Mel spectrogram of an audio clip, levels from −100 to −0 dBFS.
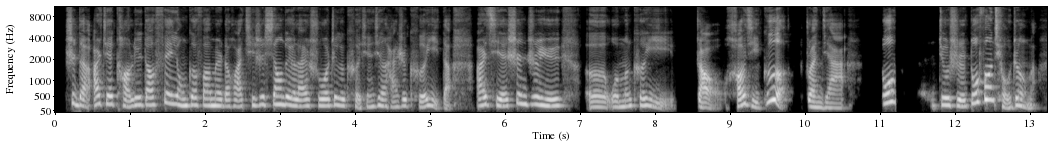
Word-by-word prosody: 是 290 - -3
的。 235 - +1
而 255 +2 0
且 260 0 +2
考 255 -9 -2
虑 230 +4 +1
到 230 0 +1
费 270 +4 -2
用 225 -5 +2
各 235 +1 0
方 220 -1 -1
面 215 - +4
儿 - - -3
的 195 - -3
话， 190 -1 -3
其 195 +3 -6
实 240 +3 -2
相 250 +1 +1
对 240 -3 +3
来 195 0 +1
说， 210 0 +1
这 235 +3 -1
个 210 -2 +1
可 220 - -6
行 180 0 -7
性 200 0 -2
还 170 -3 -8
是 200 +3 -1
可 185 -4 -3
以 205 -2 -2
的。 - - -7 0.3
而 215 +3 +1
且 215 -5 +1
甚 260 +6 -1
至 245 -1 +1
于， 210 0 +3 0.3
呃， 170 -1 -1
我 170 +2 -3
们 185 +4 -2
可 215 0 -1
以 195 -8 -5 0.2
找 - - +1
好 255 - +3
几 190 -11 -4
个 365 - +4
专 170 -4 0
家， 145 -2 -5 1.2
多 210 - -12
就 230 +1 +3
是 205 -4 +2
多 285 +11 +2
方 400 +4 +7
求 - - -3
证 215 -4 0
嘛。 - - -10
215 Hz, 250 characters per minute, -23 LUFS, 195-240 Hz, 1.2 s, 方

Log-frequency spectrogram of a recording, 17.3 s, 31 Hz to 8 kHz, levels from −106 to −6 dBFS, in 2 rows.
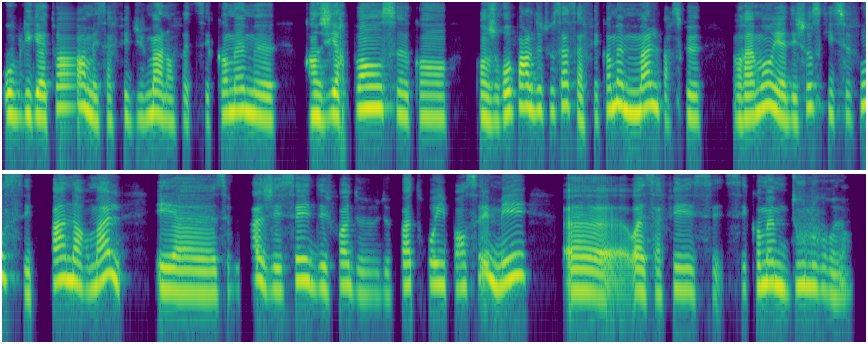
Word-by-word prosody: obligatoire, 200 +6 +2
mais 190 -5 +2
ça 170 0 -10
fait 185 +3 -10
du 175 +2 -11
mal, 195 -2 +1
en 165 - -6
fait. 155 -1 -14
C'est 170 - -15
quand 200 - -2
même, 220 -1 +3
heu, 180 -2 +1 0.3
quand 190 0 +4
j'y 195 +3 +4
repense, 240 +1 +3
heu, 190 -2 0
quand 185 -1 -3 0.3
quand 185 -2 0
je 165 0 -3
reparle 215 +7 +5
de 225 - -1
tout 220 0 -10
ça, 265 +5 -1
ça 180 -8 -5
fait 180 - -15
quand 235 +5 -2
même 260 -4 +6
mal 240 +4 +4
parce - - -13
que 180 -3 -3 0.3
vraiment 185 +10 +3
il 230 - +5
y 190 - +4
a - - +2
des 170 0 -4
choses 250 +8 -4
qui 215 -6 -10
se 195 0 -6
font 265 +9 -3
c'est 250 - -9 0.2
pas 235 +3 +4
normal 230 +4 +3 0.3
et 180 -1 +2
heu, 165 -1 0
c'est 180 - -17
pour 175 - -25
ça - - +2
j'essaie 185 +6 0
des 195 -2 -4
fois 205 +3 -2
de 155 -3 -12
de 155 - -14
pas 205 0 0
trop 210 0 -4
y 210 - +1
penser 195 +4 -4
mais 255 +6 +2 0.4
heu, 170 -3 +1
ouais 175 -1 +3
ça 160 - -10
fait 175 +1 -5
c'est 160 - -18
c'est 185 - -18
quand 200 +1 -3
même 210 -3 +3
douloureux, 185 -4 -3
hein. - - -15
195 Hz, 235 wpm, -22 LUFS, 175-225 Hz, 0.4 s, même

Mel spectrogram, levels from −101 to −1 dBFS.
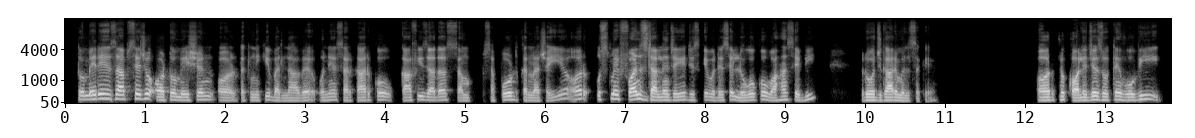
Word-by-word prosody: तो 160 - +1
मेरे 180 +5 +4
हिसाब 185 -2 +3
से 180 +3 +1
जो 205 - +3
ऑटोमेशन 140 +2 +1
और 120 -1 -2
तकनीकी 125 +4 -6
बदलाव 115 -2 -3
हैं, - - +1
उन्हें 140 +3 -6
सरकार 120 0 -3
को 150 +1 -2 0.2
काफ़ी 125 +5 -2
ज़्यादा 140 0 +1
सम 120 -4 -6 0.3
सपोर्ट 145 +5 0
करना 115 -1 -1
चाहिए 120 - -6
और 190 -2 -2
उसमें 175 +4 0
फ़ंड्स 165 -1 +5
डालने 135 -2 +4
चाहिए 135 +2 -1
जिसकी 140 +4 -6
वजह 125 -2 -3
से 155 - -2
लोगों 130 +1 0
को 160 +3 0
वहाँ 130 +4 0
से 150 - -2
भी 165 - -6 0.6
रोज़गार 130 -1 +4
मिल 115 -3 0
सके। - - -15 1.3
और 130 0 +4
जो 150 - +1
कॉलेजेस 130 +5 +4
होते 140 +3 +1
हैं 150 - +4
वो 130 0 +1
भी, 165 -1 -2
135 Hz, 180 wpm, -23 LUFS, 125-155 Hz, 1.3 s, फ़ंड्स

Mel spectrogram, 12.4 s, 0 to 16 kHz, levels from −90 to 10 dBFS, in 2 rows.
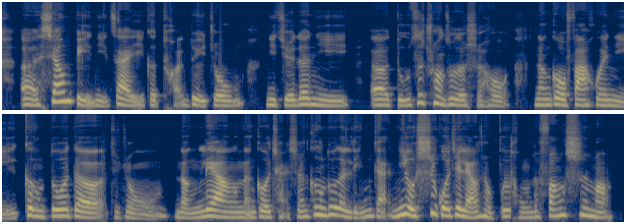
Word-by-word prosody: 呃， 190 -2 0
相 305 +7 +5
比 175 - 0
你 160 -3 -6
在 165 +1 +2
一 - - -5
个 175 - -5
团 175 - -10
队 175 -6 +1
中， 165 +5 -3 0.2
你 185 -1 -3
觉 175 0 -1
得 205 +1 +1
你， 170 -2 -3 0.2
呃， 185 0 +2
独 175 0 -3
自 265 +9 -3
创 245 -2 -1
作 200 0 -2
的 175 - 0
时 170 - -9
候， 165 -2 -7 0.2
能 190 0 -2
够 190 -3 +3
发 180 0 +3
挥 185 -1 -4
你 155 -3 -6
更 215 -6 +2
多 220 +3 +3
的 180 -6 +2
这 175 - -13
种 170 - -8
能 160 -5 -4
量， 190 -5 +5
能 170 - -4
够 185 +1 0
产 190 +1 -7
生 190 -2 -5
更 255 +4 +2
多 255 +1 +3
的 235 - +3
灵 175 +2 -2
感。 195 -1 -3
你 230 +5 +3
有 260 -4 +7
试 310 - +2
过 240 -5 +4
这 245 - +4
两 190 -5 +4
种 205 -5 -2
不 210 - -2
同 170 -5 -8
的 185 - -6
方 220 +5 0
式 250 +1 -1
吗？ 180 -5 -1
190 Hz, 270 characters per minute, -21 LUFS, 175-215 Hz, 0.2 s, 有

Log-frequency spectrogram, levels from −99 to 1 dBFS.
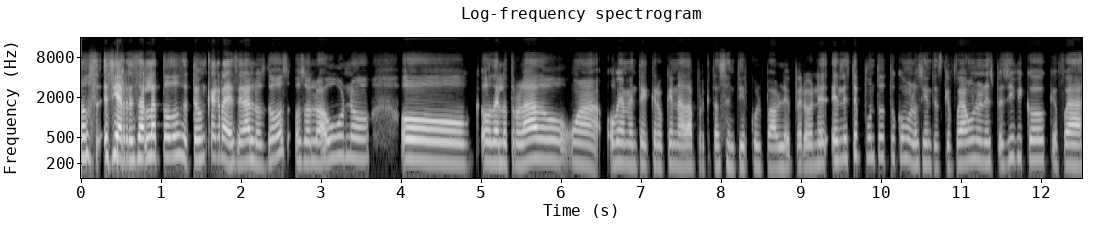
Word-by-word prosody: no, 250 - +5
si 250 +1 +5
al 235 - +11
rezarla 240 +2 +5
a - - -3
todos 255 +1 +1
le 235 - -3
tengo 230 +1 0
que 260 - +1
agradecer 215 -4 +2
a 220 - +6
los 200 -3 -5
2 240 +6 -2
o - - -7
solo 215 0 -2
a - - +3
1 245 -1 -4 0.4
o 215 -3 +4
o 215 0 0
del 205 -1 +1
otro 200 0 -5
lado, 230 +2 +3
o, 210 -1 -5
a 195 -2 -1
obviamente, 200 -2 -5
creo 190 -2 -8
que 200 +2 -9
nada 95 - -2
porque - - -21
te - - -7
vas 185 - -11
a - - -11
sentir 185 -1 -11
culpable, 180 -1 -6
pero, 190 - -7
en 195 +1 -9
en 220 +1 -3
este 255 +3 -6
punto, 245 0 -11
¿tú 240 0 -16
cómo 240 -1 -8
lo 195 - -7
sientes? 200 -3 -12
¿Qué 190 - -12
fue 205 +3 -2
a 210 - 0
1 225 0 -6
en 215 - -8
específico, 225 +1 -7
que - - -13
fue 195 - -3
a 190 -1 +2
215 Hz, 250 wpm, -21 LUFS, 200-235 Hz, 0.4 s, al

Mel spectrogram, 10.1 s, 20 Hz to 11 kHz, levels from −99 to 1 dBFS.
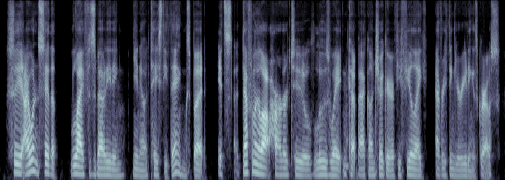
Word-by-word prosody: See, 165 -2 +2
I - - +7
wouldn't 195 -4 +1
say 170 - +4
that 125 -5 -3 0.3
life 145 -2 +5
is 130 +1 +1
about 125 -1 +1
eating, 115 -2 -6 0.2
you 120 -2 -7
know, 105 -1 -8
tasty 120 -2 -3
things, 140 -10 -3
but - - +2 0.2
it's, - - +2
uh, - - -16
definitely 170 0 +4
a - - +5
lot 135 -2 +9
harder 130 -1 0
to 120 -3 -4
lose 125 0 -5
weight 120 -2 0
and 145 +1 -13
cut - - 0
back 120 +1 -2
on 115 0 -5
sugar 125 -4 0
if 110 - -7
you 120 - -9
feel 125 -1 -2
like 110 -1 -2 0.2
everything 125 0 -5
you're 110 -1 -6
eating 110 -2 -5
is - - -11
gross. - - -2
125 Hz, 220 wpm, -25 LUFS, 115-135 Hz, 0.3 s, lot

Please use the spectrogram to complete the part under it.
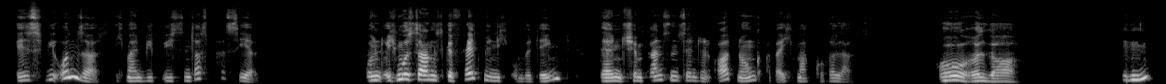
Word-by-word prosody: ist 195 +3 -1
wie 225 - -6
unseres? 320 +1 +3
Ich - - -23
meine, 160 0 -3
wie 165 -1 -10
wie - - -10
ist 160 0 -12
denn 170 - -3
das 260 +8 -7
passiert? 285 +1 -8 1.1
Und 195 +1 +2
ich - - -1
muss 240 0 +6
sagen, 215 -2 +8
es 200 - -8
gefällt 260 +3 +3
mir 200 - -5
nicht 165 -2 -7
unbedingt, 145 - -4 0.3
denn 160 0 +3
Schimpansen 185 +4 -2
sind 170 -3 -8
in - - -11
Ordnung, 205 -6 -2
aber - - -8
ich - - -10
mag 140 - -9
Gorillas. 145 +1 -13 0.6
Gorilla. 150 - +2 1.0
Mhm. 215 - +4
180 Hz, 160 wpm, -24 LUFS, 155-230 Hz, 1.1 s, sagen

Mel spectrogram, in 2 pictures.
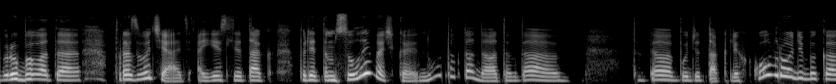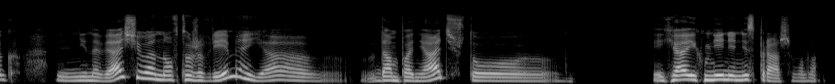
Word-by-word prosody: грубовато 215 -3 +3 0.3
прозвучать, 225 - 0
а 170 - -5
если 195 +2 -3
так 185 -1 -2 0.2
при 205 0 +2
этом 195 +1 0
с 190 +6 -4
улыбочкой, 465 - +4
ну 415 - -6
тогда 330 -5 -3
да, 160 -5 -2
тогда 180 +1 -3 0.7
тогда 200 +2 -1
будет 185 0 -5
так - - -5
легко, 290 - 0
вроде 365 -9 +2
бы 260 +1 -1
как, 230 -3 -2 0.3
ненавязчиво, 180 - +1
но 210 -2 +1
в 185 - -15
то 215 - +1
же 185 -2 0
время 250 - +2
я 180 -2 -3 0.5
дам 180 +3 -1
понять, 180 - +1
что 165 -2 -3 1.0
я 205 - +3
их 210 -3 +4
мнения 215 +1 +6
не 205 - +3
спрашивала. 155 -3 -6
195 Hz, 125 wpm, -23 LUFS, 175-225 Hz, 1.0 s, мнения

